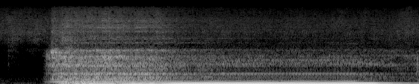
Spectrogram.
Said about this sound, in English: Judas, fuck, he just fed the thing to the damn garbage disposal.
